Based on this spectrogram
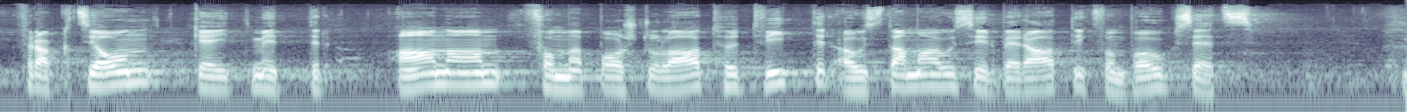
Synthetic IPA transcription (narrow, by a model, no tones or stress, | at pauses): fɾɑkt͡sjoːnɡ̥ɛɪtmɪt̚d̥əɾ | ʔɑːnɑːmfɔməpɔʃtulɑːt̪hɵtʋitəɾɑ̰wsd̥ɑːmɑlsɪɾbɛɾɑːt̪ɪkfɔmbɔʊksɛt͡s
